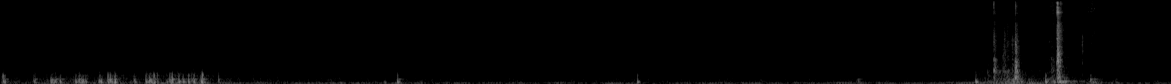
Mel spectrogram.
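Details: 2002 BMW Mini Cooper S R53 won't start: single dry clicks at each key turn, no cranking; 3-year-old battery charged and good, jump leads, fuses and rocking in gear tried, dash normal, no errors.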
